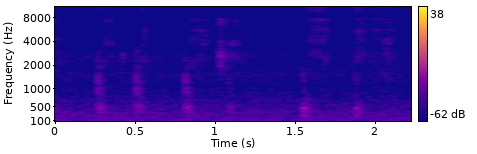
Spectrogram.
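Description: Faint scratchy writing strokes as notes are written out during a math lecture, several short scrapes in an irregular rhythm, quiet and with no talk over them.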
